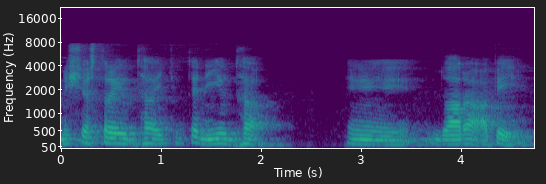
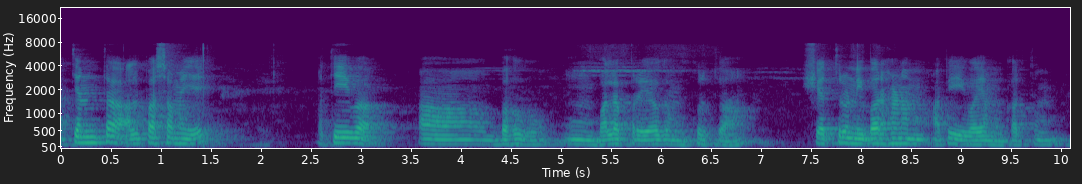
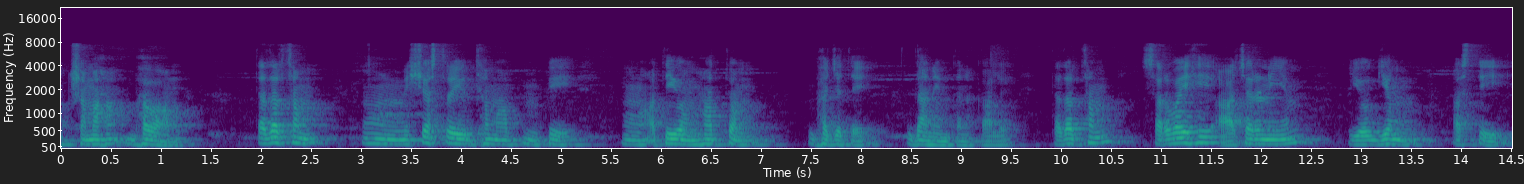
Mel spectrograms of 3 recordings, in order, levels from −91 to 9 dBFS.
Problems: none marked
